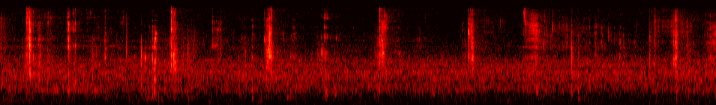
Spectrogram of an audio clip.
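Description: Quiet close-up chewing of a crispy birria taco shell: irregular sharp crunches and mouth clicks, about two a second.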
